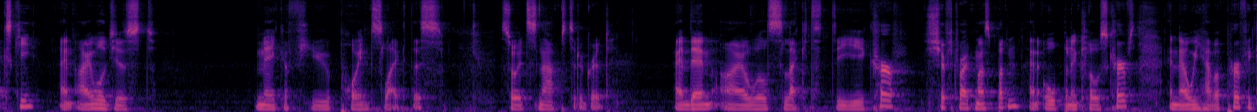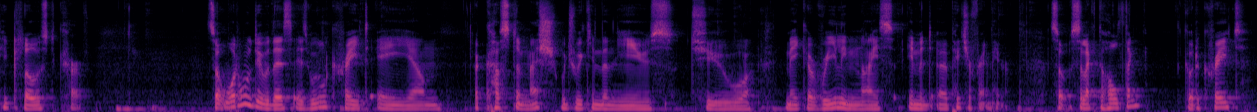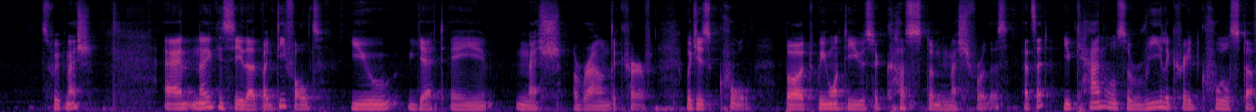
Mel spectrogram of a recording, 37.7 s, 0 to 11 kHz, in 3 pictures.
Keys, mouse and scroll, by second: 7.5 w, 8.8 shift+right click, 13.7 space, 14.8 alt+click, 15.3 alt+right click, 15.5 alt+middle click, 16.1 alt+right click, 19.7 alt+right click, 20.0 alt+middle click, 22.7 double click, 26.2 alt+click, 26.6 alt+right click, 27.0 alt+middle click, 27.3 alt+right click, 27.6 alt+click, 28.4 alt+right click, 31.7 shift+g, 32.4 alt+click, 34.0-36.4 scroll up 1.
